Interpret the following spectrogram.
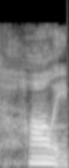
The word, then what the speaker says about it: Holly: and by the way i think it's holly triangle not holy triangle thanks for the correction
